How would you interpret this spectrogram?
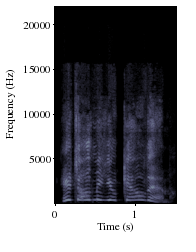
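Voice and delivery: imitating Luke accusing Vader; mock Luke Skywalker. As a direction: squeak it like the wronged son. Acting out Luke's line.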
